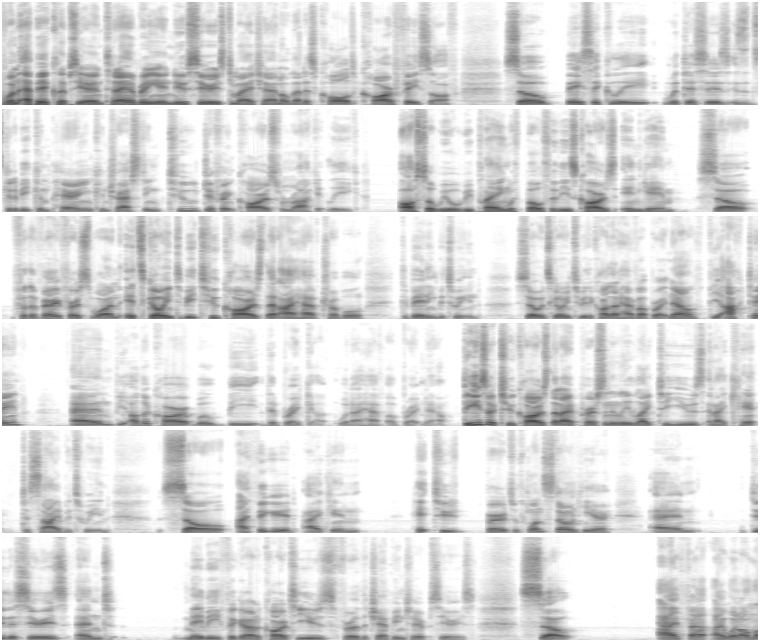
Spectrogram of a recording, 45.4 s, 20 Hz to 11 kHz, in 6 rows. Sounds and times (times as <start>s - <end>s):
Speech: 0.0s - 39.0s, 39.6s - 43.6s, 44.4s - 45.3s.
